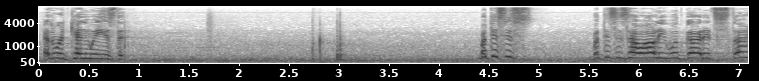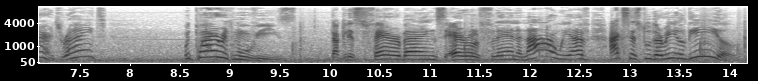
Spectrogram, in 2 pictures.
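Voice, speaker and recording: A man's voice: extremely high pitch, big pitch swings, normal speed, background noise. A man playing a breezy, self-important company executive with a French Canadian accent, chatty and casual, in a video game scene. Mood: enthusiastic. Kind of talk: video game cutscene acting.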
